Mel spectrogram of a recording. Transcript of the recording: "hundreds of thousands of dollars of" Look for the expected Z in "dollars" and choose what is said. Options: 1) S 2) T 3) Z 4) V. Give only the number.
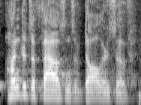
3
